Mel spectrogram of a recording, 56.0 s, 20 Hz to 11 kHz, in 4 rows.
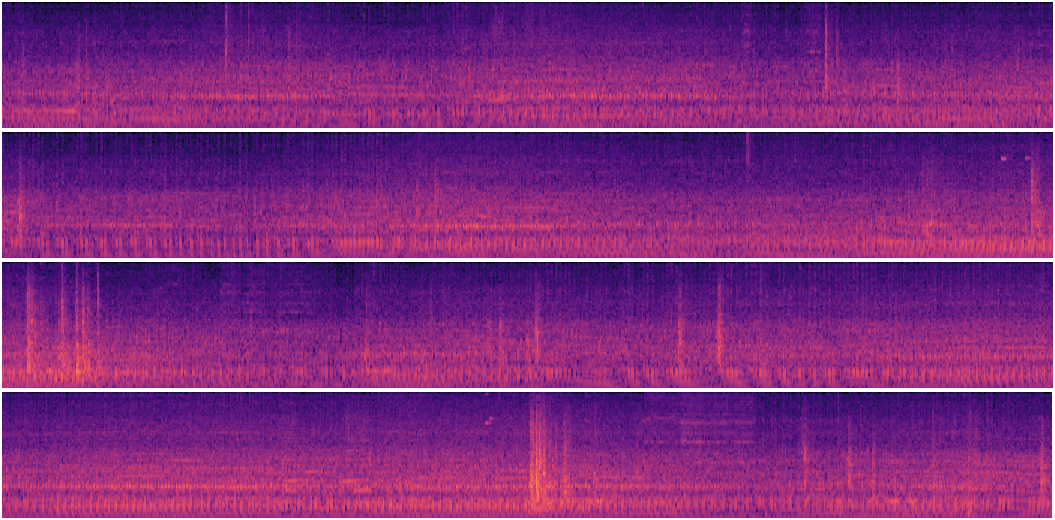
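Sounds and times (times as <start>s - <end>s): diesel tractor engine running: 0.0s - 56.0s
sharp engine knocks: 27.2s - 29.5s.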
